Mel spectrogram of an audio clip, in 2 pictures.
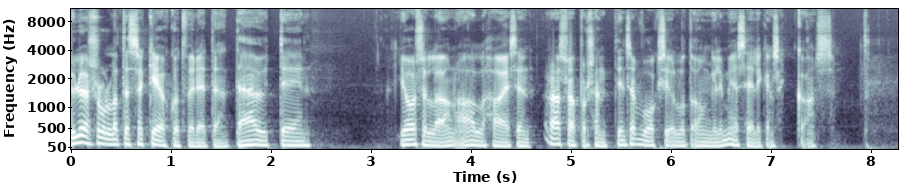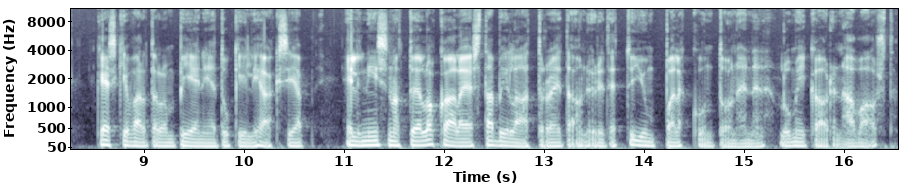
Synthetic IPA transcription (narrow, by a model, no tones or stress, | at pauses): yløsrulːɑt̪ːesːækeuhkot̪ʋedet̪æːnt̪æyt̪eːn | joːselːɑonʔɑ̰lhɑisenrɑsʋɑprosent̪ːinseʋʋuoksiḛolːut̪oŋːelmiɑselkænsæ̥kkɑ̰nsːɑ̥ | ke̞skiʋɑrt̪ɑlompieniæt̪ukilihɑksiɑ | eliniːnsɑnot̪ːujɑlokɑːlɑjɑst̪ɑbilɑːt̪ːoɾeit̪ɑ̰o̰ny̰ɾit̪et̪ːyjumpːɑilːekkṵnt̪oːnenːenlumikɑ̰wdḛnɑ̰ʋɑˑust̪ɑ̥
